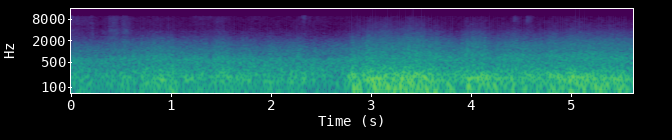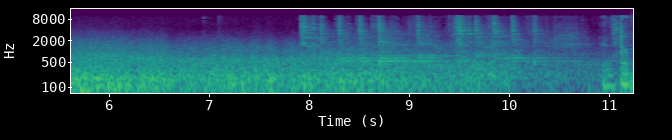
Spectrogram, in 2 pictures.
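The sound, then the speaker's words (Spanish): A deep, rolling thunder rumble surges loudly after a few seconds and keeps growling through the storm before slowly fading, with windy noise underneath and faint crackling near the end. “Los truenos tienen la intensidad de la risa del barón Samedi.”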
